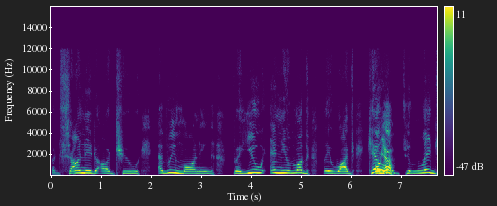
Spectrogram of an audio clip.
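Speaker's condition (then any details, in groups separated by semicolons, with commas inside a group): Cerebral palsy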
